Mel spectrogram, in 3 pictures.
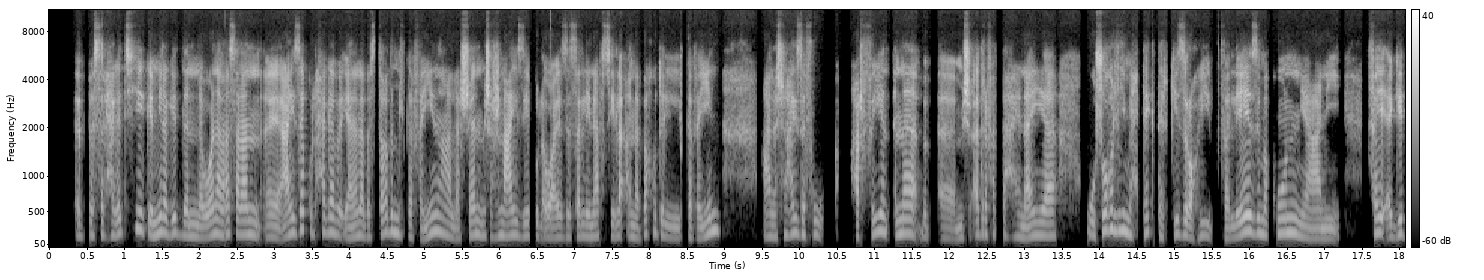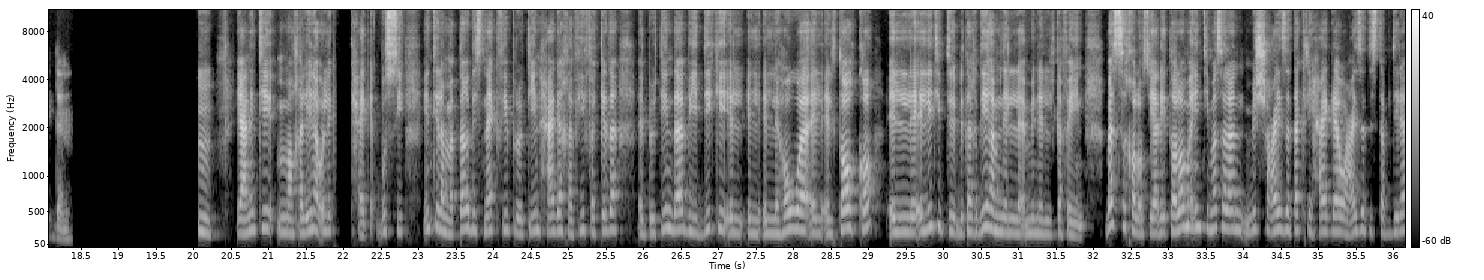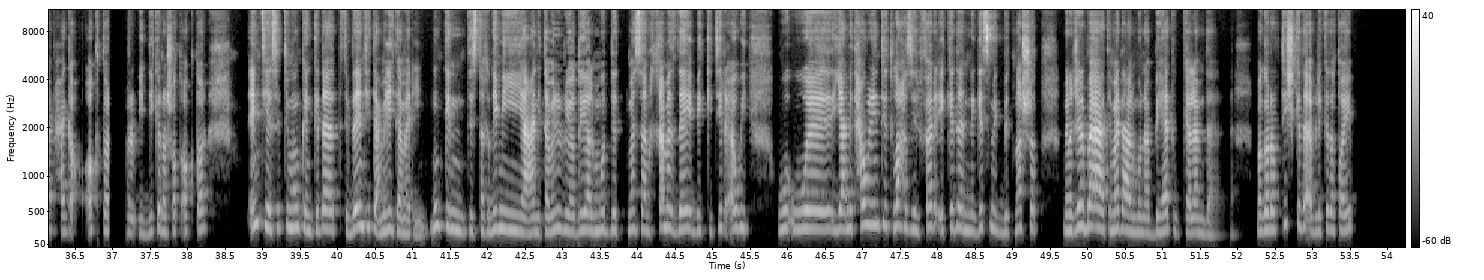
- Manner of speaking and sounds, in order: in English: "snack"
- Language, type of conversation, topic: Arabic, advice, إزاي بتعتمد على الكافيين أو المنبّهات عشان تفضل صاحي ومركّز طول النهار؟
